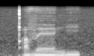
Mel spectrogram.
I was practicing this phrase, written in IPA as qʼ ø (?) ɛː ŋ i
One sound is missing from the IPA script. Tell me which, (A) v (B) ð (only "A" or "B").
A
